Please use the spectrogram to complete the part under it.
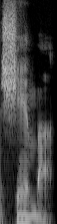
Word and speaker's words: sjambok: Yeah, my favorite gimmick, though, is a thing called the Shambok, which is spelled S-J-A-M-B-O-K.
